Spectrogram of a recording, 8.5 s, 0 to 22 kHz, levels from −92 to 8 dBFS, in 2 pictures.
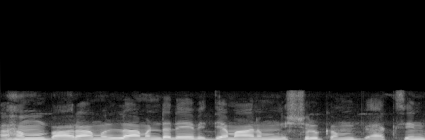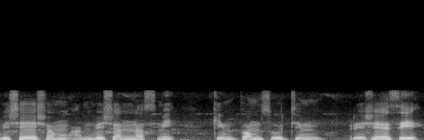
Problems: none marked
